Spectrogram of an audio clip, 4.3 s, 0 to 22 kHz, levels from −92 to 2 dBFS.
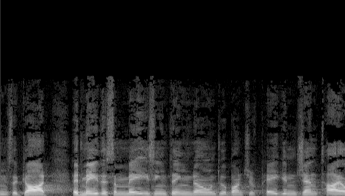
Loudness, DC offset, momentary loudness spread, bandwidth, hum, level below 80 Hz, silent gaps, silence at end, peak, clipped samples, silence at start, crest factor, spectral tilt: -22 LUFS; under 0.1%; 12 LU; 13.5 kHz; none; -66 dBFS; none; 0 s; -4 dBFS; under 0.1%; 0 s; 18 dB; -6 dB/octave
